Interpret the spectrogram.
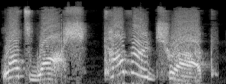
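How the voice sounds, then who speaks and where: A woman's voice: high-pitched, wildly swooping pitch, extremely slow. A woman reading scripted narration for a children's cartoon in short, encouraging instructional phrases, with vehicle noise behind her.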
